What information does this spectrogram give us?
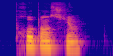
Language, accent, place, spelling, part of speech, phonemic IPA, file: French, France, Lyon, propension, noun, /pʁɔ.pɑ̃.sjɔ̃/, LL-Q150 (fra)-propension.wav
- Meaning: propensity, proclivity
